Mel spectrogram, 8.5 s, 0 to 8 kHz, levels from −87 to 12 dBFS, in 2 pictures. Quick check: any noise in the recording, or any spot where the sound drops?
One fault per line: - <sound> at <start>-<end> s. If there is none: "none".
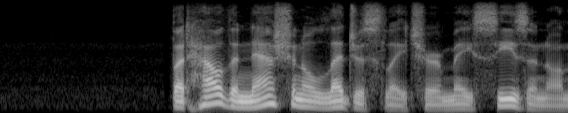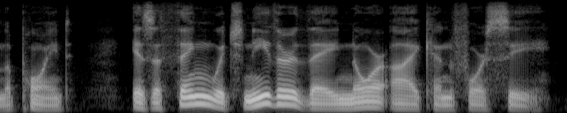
none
